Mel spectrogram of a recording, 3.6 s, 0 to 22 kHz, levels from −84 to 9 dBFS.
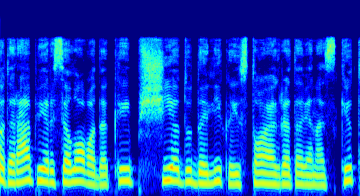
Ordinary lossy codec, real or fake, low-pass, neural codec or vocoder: MP3, 96 kbps; fake; 10.8 kHz; vocoder, 24 kHz, 100 mel bands, Vocos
